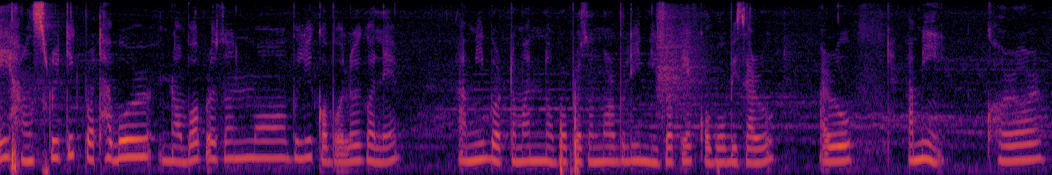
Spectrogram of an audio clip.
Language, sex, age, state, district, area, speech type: Assamese, female, 18-30, Assam, Sonitpur, rural, spontaneous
